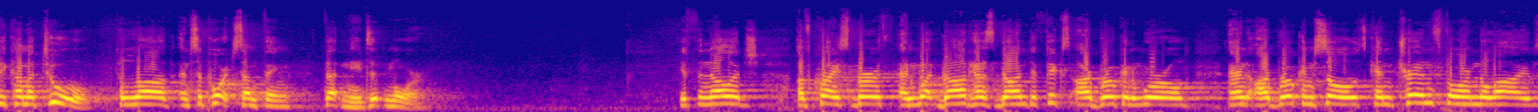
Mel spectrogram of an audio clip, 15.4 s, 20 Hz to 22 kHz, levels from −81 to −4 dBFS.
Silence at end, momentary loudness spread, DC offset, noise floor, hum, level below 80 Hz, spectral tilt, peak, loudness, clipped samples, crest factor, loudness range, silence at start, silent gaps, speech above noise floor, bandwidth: 0 s; 9 LU; under 0.1%; -51 dBFS; none; -48 dBFS; -5.5 dB/octave; 0 dBFS; -10 LUFS; 0.4%; 10 dB; 7 LU; 0 s; none; 41 dB; 13 kHz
